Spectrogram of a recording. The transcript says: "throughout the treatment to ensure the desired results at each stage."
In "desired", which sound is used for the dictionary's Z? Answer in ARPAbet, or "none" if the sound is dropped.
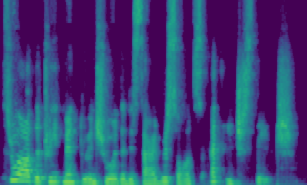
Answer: S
